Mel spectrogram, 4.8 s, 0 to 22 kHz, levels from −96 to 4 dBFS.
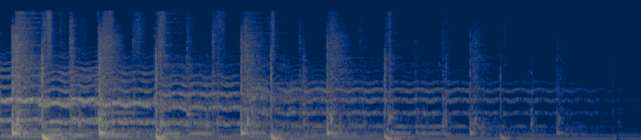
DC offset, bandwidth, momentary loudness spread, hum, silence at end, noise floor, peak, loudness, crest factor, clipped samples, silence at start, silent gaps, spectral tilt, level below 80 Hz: under 0.1%; 16 kHz; 20 LU; none; 0.6 s; -74 dBFS; -22 dBFS; -46 LUFS; 24 dB; under 0.1%; 0 s; none; -5 dB/octave; -54 dBFS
